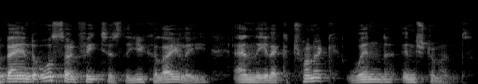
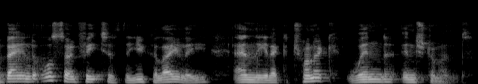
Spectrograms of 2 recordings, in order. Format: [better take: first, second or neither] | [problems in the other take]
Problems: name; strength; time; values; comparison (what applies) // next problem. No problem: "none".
first | noise reduction (neural mask model DeepFilterNet 3)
